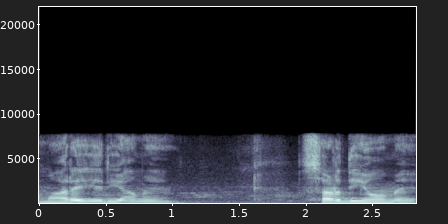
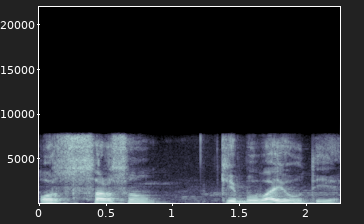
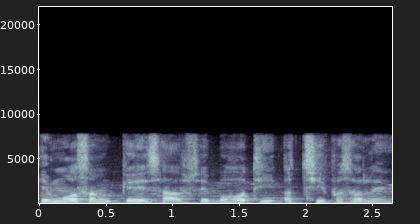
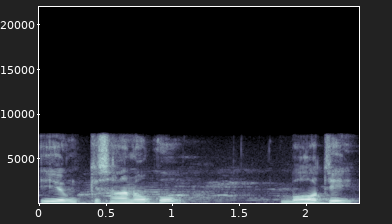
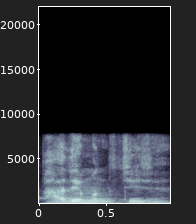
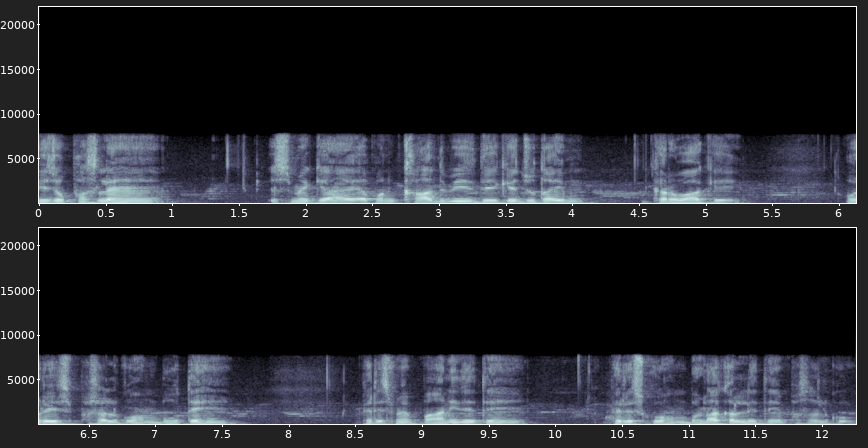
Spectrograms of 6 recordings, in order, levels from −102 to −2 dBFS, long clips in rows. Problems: constant background noise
